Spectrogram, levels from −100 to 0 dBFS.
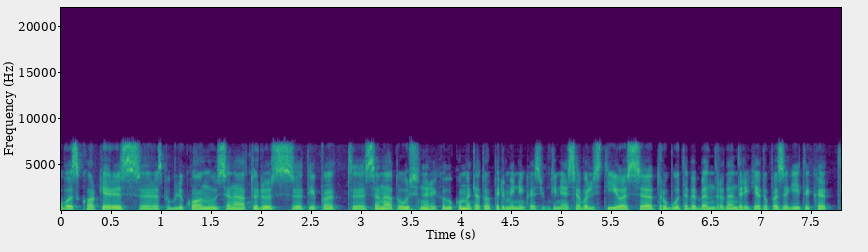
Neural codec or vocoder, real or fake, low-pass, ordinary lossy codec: codec, 16 kHz, 16 kbps, FunCodec, trained on LibriTTS, 50 frames a second; fake; 7.2 kHz; Opus, 64 kbps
